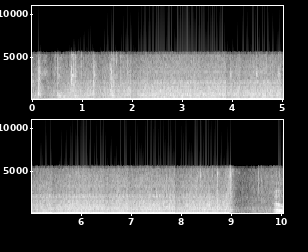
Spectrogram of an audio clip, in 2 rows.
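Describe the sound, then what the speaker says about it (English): A microwave oven heating a tortilla gives a steady low electric hum with a faint whirring drone for about nine seconds, then cuts off abruptly near the end. "tortilla up here in the oven to microwave oven to heat about 10 seconds."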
